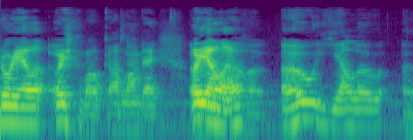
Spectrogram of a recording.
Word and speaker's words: Oyelowo: It is 2 O's with yellow. The in way middle. you say it, you say it so fast that the O is silent. There are 2 O's in there. Oyelowo.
